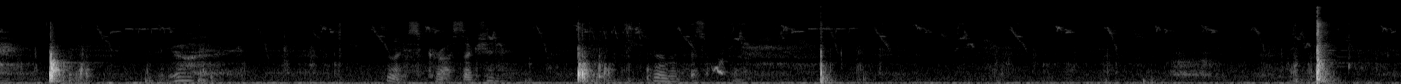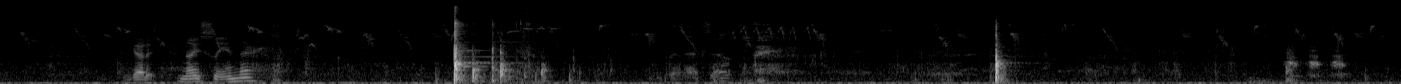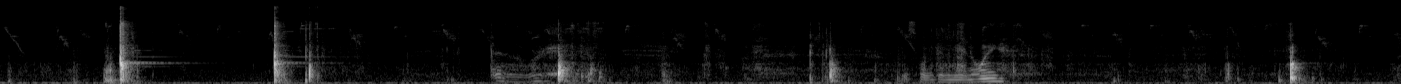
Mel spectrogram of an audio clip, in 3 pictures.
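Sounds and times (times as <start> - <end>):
small birds chirping: 0.0 - 42.0
axe striking a log: 0.4 - 1.0, 13.0 - 13.6, 18.5 - 19.5, 23.9 - 24.2, 29.0 - 29.9, 30.7 - 31.4, 40.9 - 41.2.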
